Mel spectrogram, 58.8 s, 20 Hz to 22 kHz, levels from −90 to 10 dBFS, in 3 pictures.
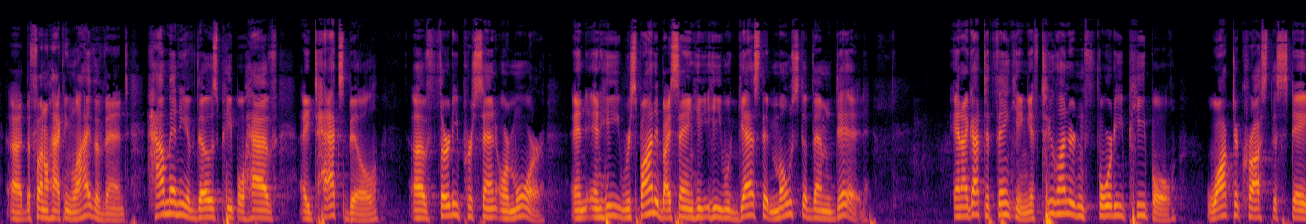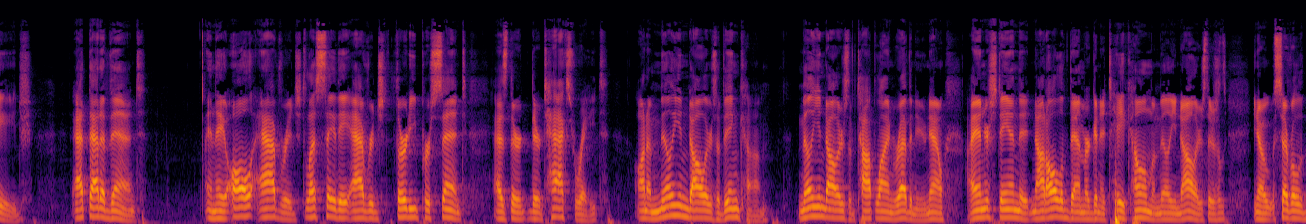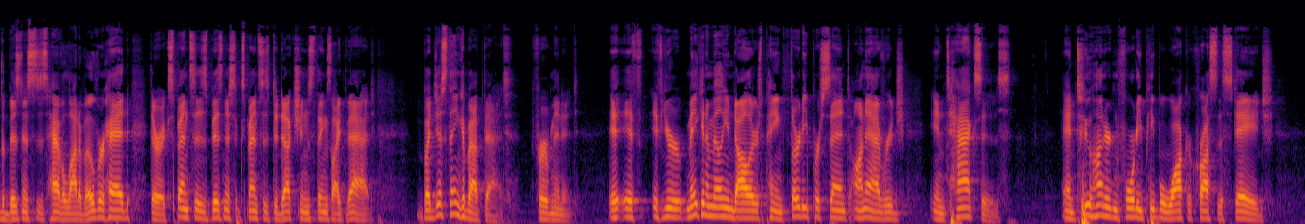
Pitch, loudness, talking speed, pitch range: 135 Hz, -18 LUFS, 145 wpm, 120-150 Hz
